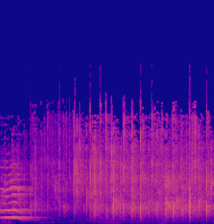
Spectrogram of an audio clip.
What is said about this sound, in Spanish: Fuerte el aplauso.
